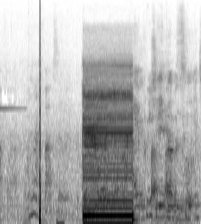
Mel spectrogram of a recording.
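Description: A game-show buzzer sound effect, one flat buzz lasting about a second in the middle, marking a wrong answer. A sharp click comes just before it.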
